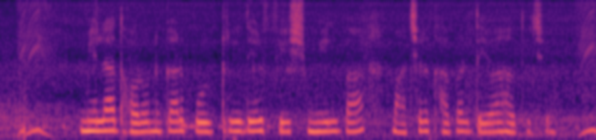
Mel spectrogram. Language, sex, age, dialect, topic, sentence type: Bengali, female, 18-24, Western, agriculture, statement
